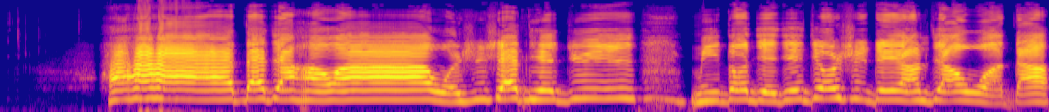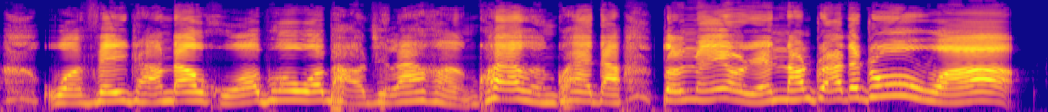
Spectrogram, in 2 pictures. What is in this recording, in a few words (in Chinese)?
声展男童; 声展男童3山田君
